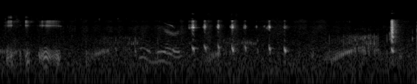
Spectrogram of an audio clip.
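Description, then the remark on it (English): A male cat purrs, a rumbling stream broken into a run of rhythmic pulses, mixed with short squeaky chirps and sliding murmurs. “And he's purring away like he hasn't got a care in the world.”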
